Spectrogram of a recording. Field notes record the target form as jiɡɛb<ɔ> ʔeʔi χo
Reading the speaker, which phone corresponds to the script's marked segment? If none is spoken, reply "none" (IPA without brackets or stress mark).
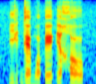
ɔ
